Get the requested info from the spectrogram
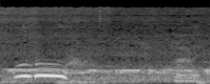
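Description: A man's short hooting vocal call, rising then falling in pitch over about half a second near the start, an excited wordless cry while landing a fish. A faint steady hum runs underneath.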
